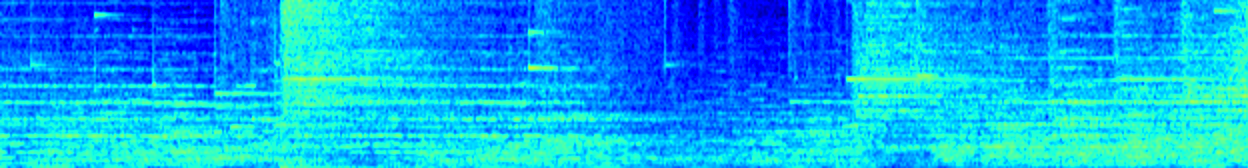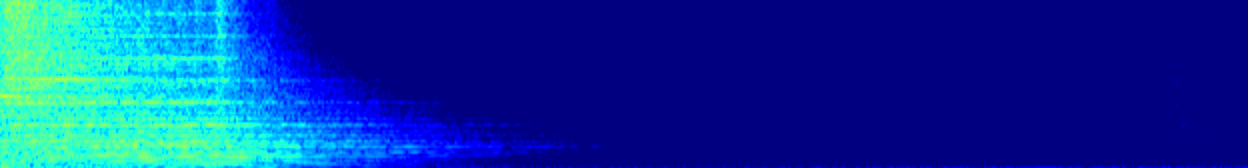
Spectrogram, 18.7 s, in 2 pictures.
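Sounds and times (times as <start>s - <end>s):
festive fanfare: 0.0s - 12.7s.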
